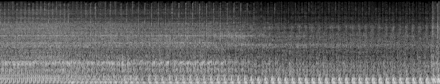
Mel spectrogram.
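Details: Suzuki DRZ400SM warm single-cylinder idle after about 50 km riding with fuel in the oil: steady fairly quick light tick over the thump appearing once warmed up; cause unknown.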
